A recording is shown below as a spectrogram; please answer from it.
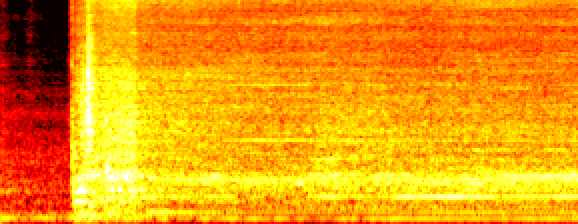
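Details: Hayward pool pump motor after freeing the seized impeller, which had kept it humming without spinning after winter: starts with a sharp surge, then settles into a steady, even hum and whir; normal run.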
